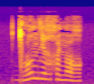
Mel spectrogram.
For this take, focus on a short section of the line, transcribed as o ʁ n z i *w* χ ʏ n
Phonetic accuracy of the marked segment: incorrect: ʁ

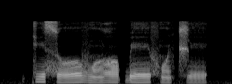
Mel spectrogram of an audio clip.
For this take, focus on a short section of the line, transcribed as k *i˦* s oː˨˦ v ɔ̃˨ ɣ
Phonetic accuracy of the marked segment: correct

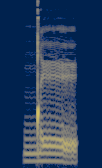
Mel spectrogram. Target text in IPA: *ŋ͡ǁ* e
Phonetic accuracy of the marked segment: incorrect: ŋ͡ǃ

